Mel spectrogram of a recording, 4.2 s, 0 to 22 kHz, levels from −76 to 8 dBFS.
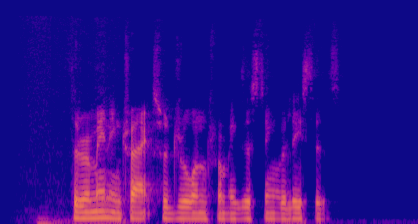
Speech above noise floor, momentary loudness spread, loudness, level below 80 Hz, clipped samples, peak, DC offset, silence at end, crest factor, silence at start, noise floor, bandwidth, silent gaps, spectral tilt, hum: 44 dB; 8 LU; -24 LUFS; -48 dBFS; under 0.1%; -4 dBFS; under 0.1%; 0.85 s; 20 dB; 0.35 s; -67 dBFS; 16.5 kHz; none; -7 dB/octave; none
